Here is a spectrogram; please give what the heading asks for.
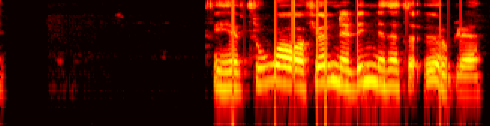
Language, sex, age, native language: Icelandic, female, 40-49, Icelandic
